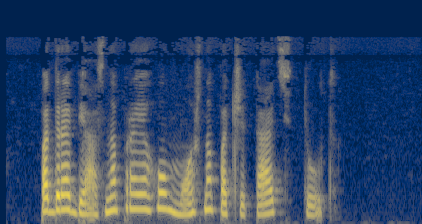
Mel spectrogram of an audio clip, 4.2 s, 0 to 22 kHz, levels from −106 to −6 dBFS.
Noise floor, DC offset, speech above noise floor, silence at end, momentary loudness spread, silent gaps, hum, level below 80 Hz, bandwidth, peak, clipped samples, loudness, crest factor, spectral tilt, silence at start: -75 dBFS; under 0.1%; 52 dB; 1 s; 15 LU; none; none; -62 dBFS; 11.5 kHz; -4 dBFS; under 0.1%; -24 LUFS; 20 dB; -7 dB/octave; 0.4 s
